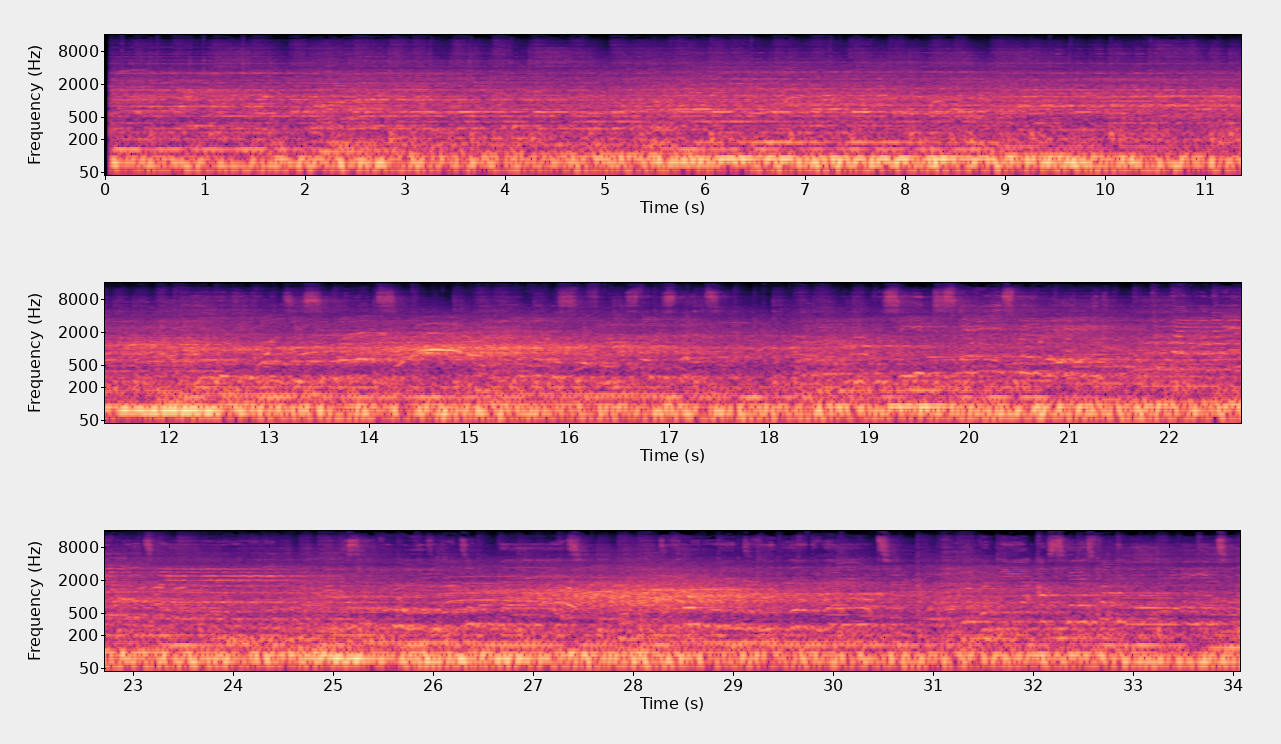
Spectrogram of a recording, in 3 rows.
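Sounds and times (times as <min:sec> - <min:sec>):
crowd cheering and shouting: 0:00.0 - 0:34.0
pop music over sound system: 0:00.1 - 0:34.0.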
